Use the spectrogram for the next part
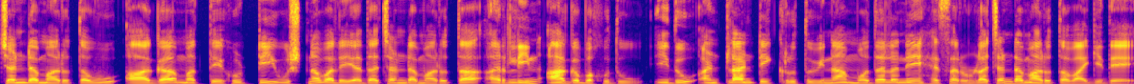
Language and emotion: Kannada, neutral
